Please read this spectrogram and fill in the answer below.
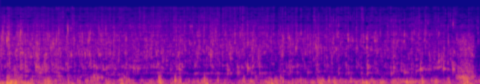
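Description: Fish-pond water sloshing and trickling close by, with soft low thuds, as a gill net is worked by hand in the water.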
